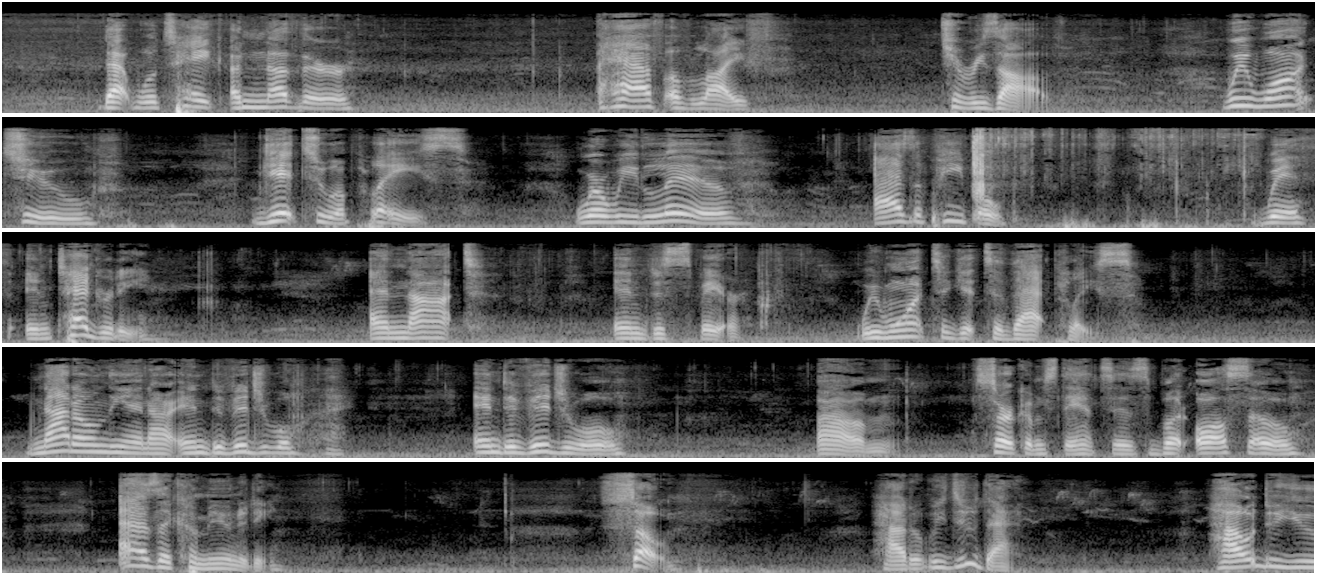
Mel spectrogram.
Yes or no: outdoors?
yes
